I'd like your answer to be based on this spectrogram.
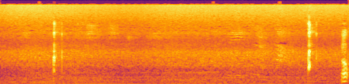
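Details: Hiccups in a little one: three sharp, brief hiccup bursts at irregular intervals over quiet room noise.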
